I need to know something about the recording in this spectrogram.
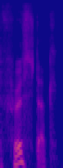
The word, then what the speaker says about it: frühstück: word breakfast, but always call it frühstück, with especial emphasis on the first syllable.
